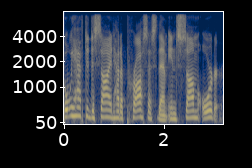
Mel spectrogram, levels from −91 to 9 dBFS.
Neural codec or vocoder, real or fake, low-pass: none; real; 7.2 kHz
